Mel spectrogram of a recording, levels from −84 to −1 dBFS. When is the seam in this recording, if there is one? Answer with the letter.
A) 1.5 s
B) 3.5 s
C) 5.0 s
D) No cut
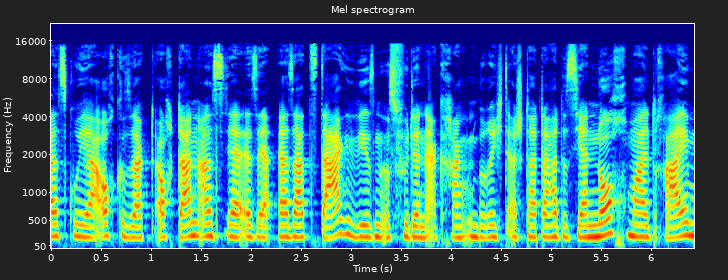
D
